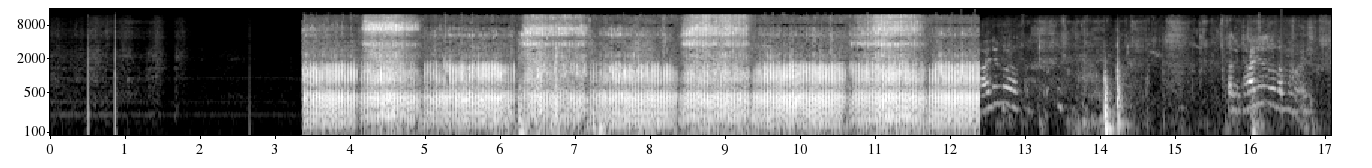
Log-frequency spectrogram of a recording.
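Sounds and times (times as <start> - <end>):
kitten purring loudly: 3.4 - 12.4.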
